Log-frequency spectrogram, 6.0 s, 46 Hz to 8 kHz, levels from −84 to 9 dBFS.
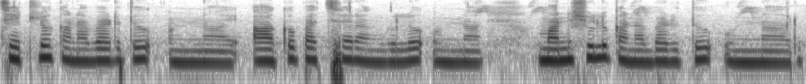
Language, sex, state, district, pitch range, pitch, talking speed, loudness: Telugu, female, Telangana, Mahabubabad, 180-215 Hz, 195 Hz, 90 wpm, -16 LUFS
